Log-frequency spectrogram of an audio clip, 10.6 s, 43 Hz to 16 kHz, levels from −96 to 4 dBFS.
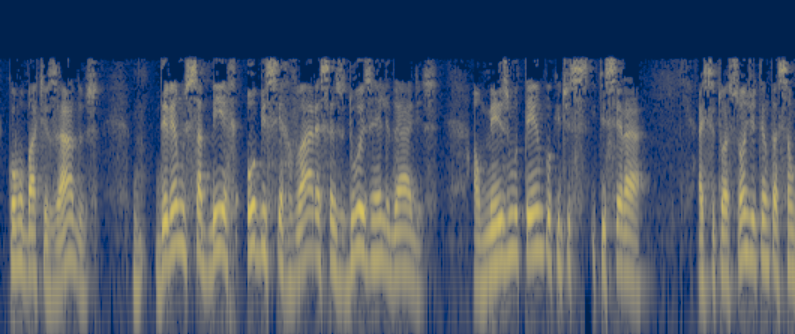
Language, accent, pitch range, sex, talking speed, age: Portuguese, Brazilian, 125-170 Hz, male, 105 wpm, 40-59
